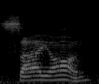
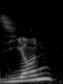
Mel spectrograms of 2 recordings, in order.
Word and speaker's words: Sion: So if you're a German, you pronounce it Sion. And if you want to use it as the original Sion, you can call it Sion, of course. But Sion is okay as well.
